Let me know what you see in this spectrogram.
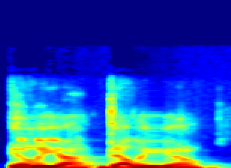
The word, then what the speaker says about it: Ilia Delio: How do you say her name? – Ilia Delio.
